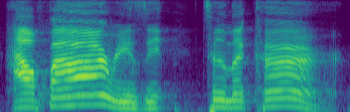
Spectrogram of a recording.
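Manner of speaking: slow, drawn-out mock Chicago accent; a light imitation of a Chicago accent, slowly. Mimicking Chicago people, slow Chicago accent. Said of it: "this is what Chicago people sounded like".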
